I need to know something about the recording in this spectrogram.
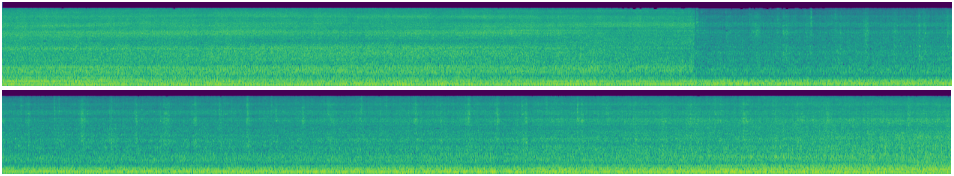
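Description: A combine harvester's diesel engine drones under load.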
